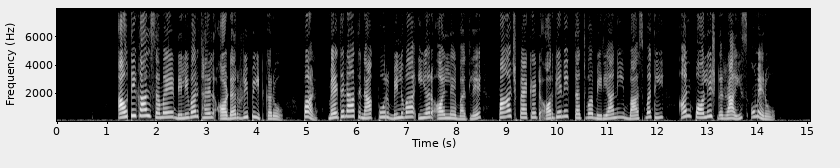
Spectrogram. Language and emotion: Gujarati, neutral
